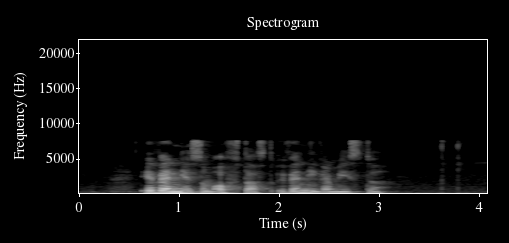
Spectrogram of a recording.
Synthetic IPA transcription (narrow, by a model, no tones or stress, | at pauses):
ʔeːʋɛnjəsɔmʔɔ̰ft̪ɑ̰st̪ʰʉʋɛnɪŋɡɑmiːst̪ə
